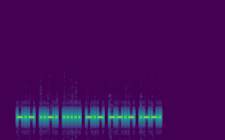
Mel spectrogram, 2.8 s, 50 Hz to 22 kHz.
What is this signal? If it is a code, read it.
Morse code, heard as a keyed tone, about 52 wpm, 700 Hz. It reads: KF5KQP
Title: USA Call Signs - 6 Characters - 3x Character Spacing - 50wpm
